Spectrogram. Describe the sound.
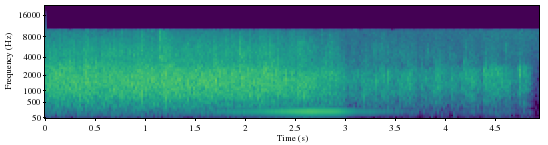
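Dense audience applause at a SUNY New Paltz distinguished speaker series event welcomes the college president. The clapping is loud and steady for about three seconds, then thins to a lighter patter.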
